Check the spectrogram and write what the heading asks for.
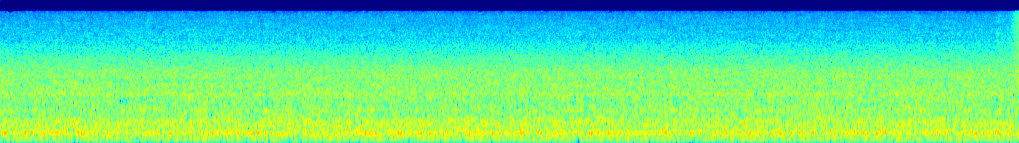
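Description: Steady mechanical hum and hiss, with a low tone held evenly throughout.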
